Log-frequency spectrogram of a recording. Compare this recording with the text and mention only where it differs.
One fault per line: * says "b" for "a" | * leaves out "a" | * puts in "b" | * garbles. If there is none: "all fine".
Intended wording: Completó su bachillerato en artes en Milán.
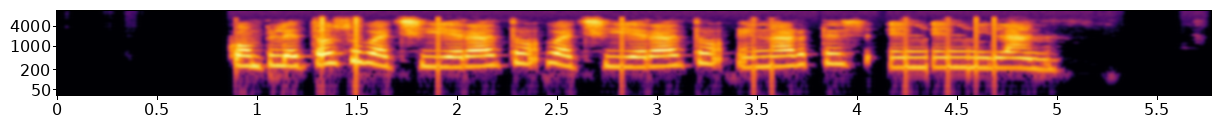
* puts in "bachillerato"
* puts in "en"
